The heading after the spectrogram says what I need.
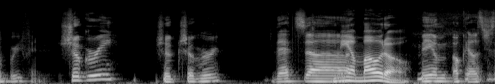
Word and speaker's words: Miyamoto: I'm gonna have to have definitely not you pronounce the guy's name this guy Shigeru Miyamoto sugar okay I could have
